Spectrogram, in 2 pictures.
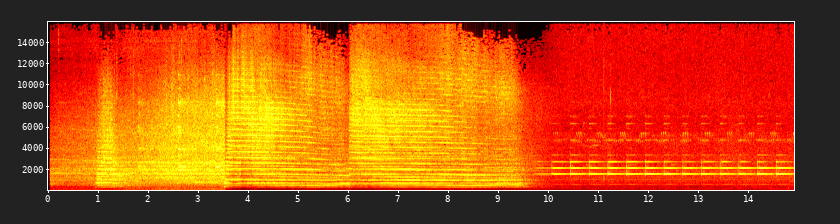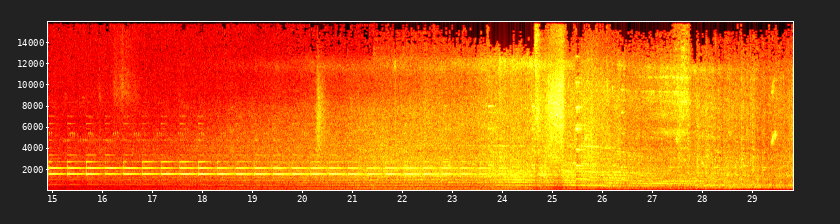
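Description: Diesel freight locomotive blowing its multi-chime air horn in long blasts, broken by two cuts. Then a grade-crossing bell rings steadily, about twice a second, until a Metra commuter train sounds its horn and passes close by, its wheels running loudly over the rails.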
